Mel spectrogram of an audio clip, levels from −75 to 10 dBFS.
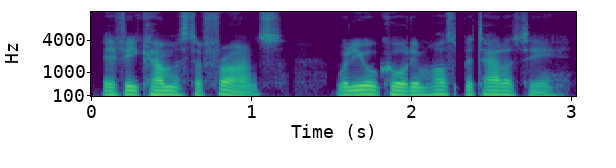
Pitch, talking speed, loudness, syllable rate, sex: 115 Hz, 200 wpm, -18 LUFS, 6.5 syllables/s, male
